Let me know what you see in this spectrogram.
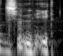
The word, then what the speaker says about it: Janita: for real Janita. – Okay. – I'm not mispronouncing the J. Okay. There's a G.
